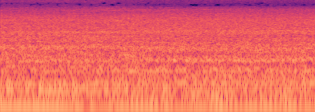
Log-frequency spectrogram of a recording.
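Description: Carbureted car engine idling steadily while its idle mixture screw is turned in from the rich side, toward the setting that gives maximum manifold vacuum.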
